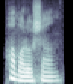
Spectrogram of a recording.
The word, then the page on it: soon: /suːn/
